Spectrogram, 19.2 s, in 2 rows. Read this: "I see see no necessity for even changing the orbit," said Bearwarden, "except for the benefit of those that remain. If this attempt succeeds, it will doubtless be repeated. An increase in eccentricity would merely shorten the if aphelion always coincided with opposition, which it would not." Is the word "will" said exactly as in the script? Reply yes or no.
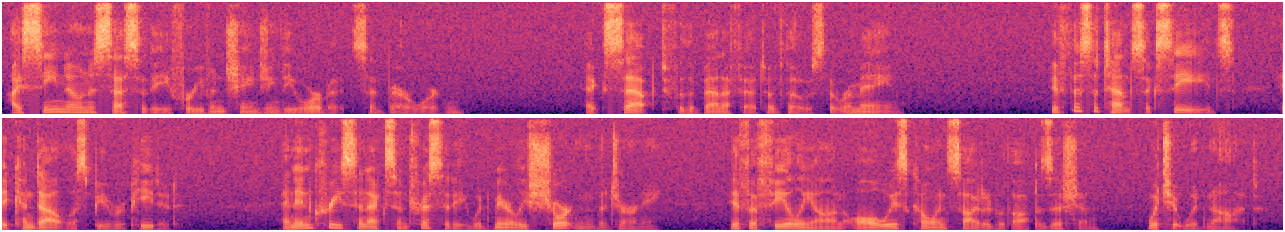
no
